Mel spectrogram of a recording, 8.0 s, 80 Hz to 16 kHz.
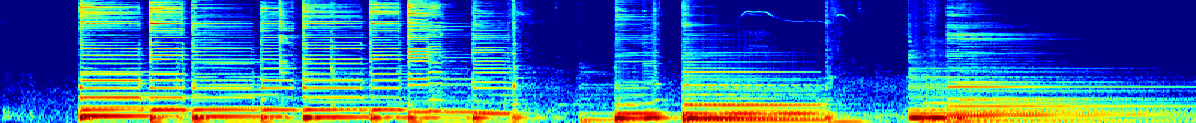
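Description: Blues guitar lick in the key of G that leads into a 12-bar: a quick run of plucked notes over a repeated low bass, a few sharp accents, then a full chord left ringing and fading.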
